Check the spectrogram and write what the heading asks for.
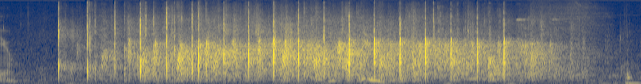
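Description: Audience applauding, beginning about half a second in and fading out near the end.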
